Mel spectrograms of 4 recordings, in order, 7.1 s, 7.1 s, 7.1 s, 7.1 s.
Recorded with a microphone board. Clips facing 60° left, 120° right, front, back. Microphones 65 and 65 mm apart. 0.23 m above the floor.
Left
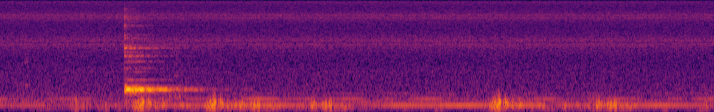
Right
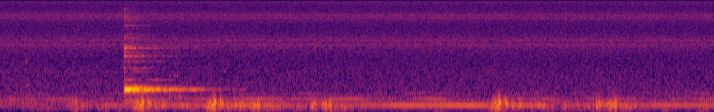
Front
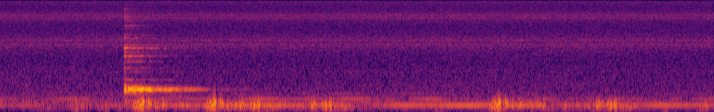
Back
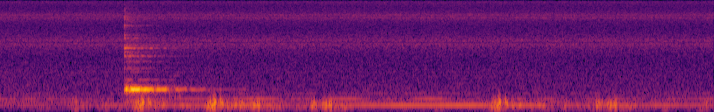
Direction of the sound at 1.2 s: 65° right.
